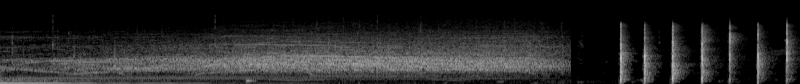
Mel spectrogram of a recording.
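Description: Dance-performance music with a cheering audience, cut off suddenly a little under six seconds in. Then one person claps her hands in a steady run of sharp claps, about three a second.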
